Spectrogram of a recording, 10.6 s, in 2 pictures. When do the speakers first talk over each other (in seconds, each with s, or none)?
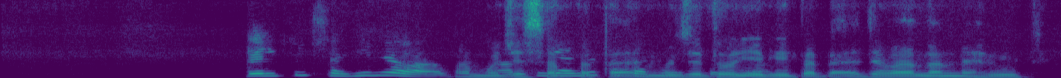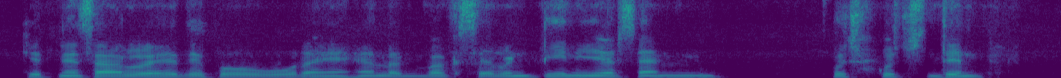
2.3 s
